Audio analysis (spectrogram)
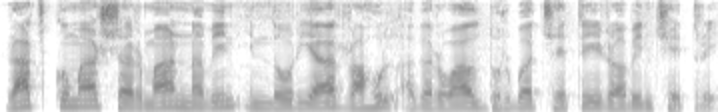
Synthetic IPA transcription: ɾad͡zkumaɾʃəɾmanʌbinḭnd̪oɾijaɾaɦulʌ̰ɡəɾʋald̪ʱuɾbʌt͡ʃʰet̪ɾiɾəbint͡ʃʰet̪ɾḭ

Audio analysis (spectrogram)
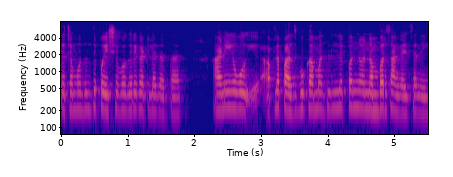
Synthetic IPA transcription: t̪jat͡ɕjaməd̪ʱuːnt̪epəjɕeʋəɡəjɾekəʈljad͡zat̪at̪̚ | aɽ̃ia̰pljapat͡sbukaməd̪ʱjilepəɳːəmbəɾsãŋɡajt͡sənaɦi

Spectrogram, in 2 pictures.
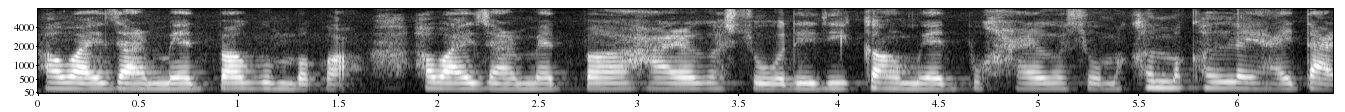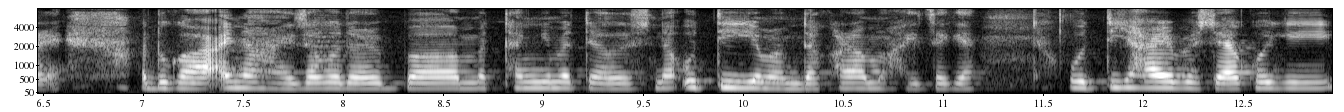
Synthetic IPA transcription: hɐwajzaɾmet̚pɐɡumbɐka̰ | hɐwajzaɾmet̚pɐhajɾɐɡɐsudedikaŋmet̚buhajɾɐɡɐsumɐkʰɐlmɐkʰɐlːɐjɦajtaɾeɐduɡɐɐ̰jnɐɦajzaɡɐdoɾibɐmɐtʰɐŋɡimɐtelɐsinɐʔutiɡimamdɐkʰɐɾamahajzɐɡe | utiɦajɾibɐseɐkʰojɡi

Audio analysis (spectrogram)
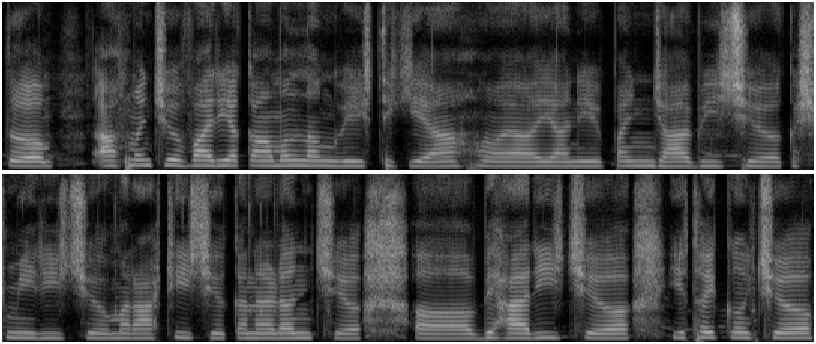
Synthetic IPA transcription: t̪ɨ | aːsʰmɐnʲt͡ʃʰiʋaːɾjakaːmɐnlɐŋɡʋeːt͡ʃt̪ʰikijajaːnipɐɲd͡ʒaːbiːt͡ʃʰikɐʃmiːɾiːt͡ʃʰimɐɾaːʈʰiːt͡ʃʰikɐnaːɽɐnt͡ʃʰi | biɦaːɾiːt͡ʃʰijit̪ʰɐjkɨt͡ʃʰi

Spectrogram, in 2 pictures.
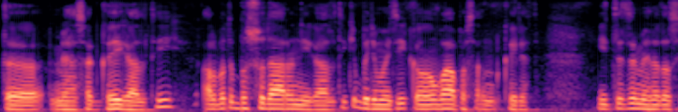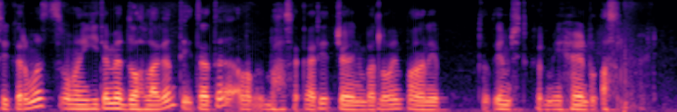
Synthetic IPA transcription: t̪ɨmʲeɐsakɡɐjɡaːlt̪i | ɐ̰lbɐt̪bɨsud̪aːɾɐniɡaːlt̪ikibɨd̪ʲimɐjt͡sikãːʋaːpɐsa̰nkəɾɐt̪ʰ | jit̪ɐt̪ɐmeɦnɐt̪ɐsikɐɾmɨt͡sʋɐ̃jit̪ʲɐmẽd̪oːɦlaːɡɐnt̪ɨit̪ɐt̪ɨɐ̰lbɐ̰t̪bʱaːsakaːɾit͡ʃaːjnibɐd̪lɐʋɐ̃nʲpaːni | t̪ɨemsi̥ʈi̥kɐɾmiɦɛːɳɖəlɐ̰slpeːʈi

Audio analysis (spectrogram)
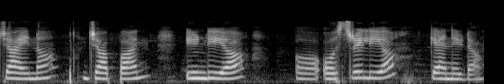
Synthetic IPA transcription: t͡ɕajnad͡ʑapaniɳɖija | ɔsʈɾelijakɛneɽa

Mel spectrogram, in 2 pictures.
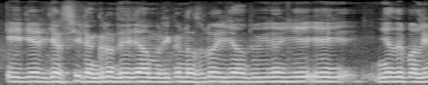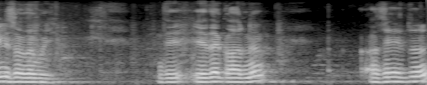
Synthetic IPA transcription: eːd͡ʒɛːɾd͡ʒəɾsiːʈəŋɡəɾɦʊ̃nd̪eːd͡ʒãːəmɾiːkənnəsloːiːd͡ʒãːd̪ʊiːɾãːeːejãːd̪əpaːliːnĩːs̬əkd̪aːkoːiː | t̪eːeːd̪aːkaːɾən | əsẽːd̪õ

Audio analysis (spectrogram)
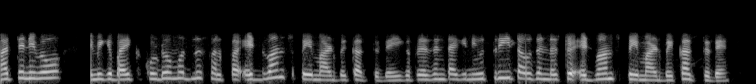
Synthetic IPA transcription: mɐt̪ːeniʋu | nimɐɡe̞bɐjkkoɽoːmɔd̪lusʋɐlpɐʔeɖʋaːnspe̞ːmaːɽbeːkaːɡ̚t̪ɐd̪e̞iːɡɐpɾɛseɳʈaːɡiniːʋut̪ʰɾiːt̪ʰɐwzɐɳɖɐsʈɾuʔɛɖʋaːnspeːmaːɽbeːkaːɡ̚t̪ɐd̪e

